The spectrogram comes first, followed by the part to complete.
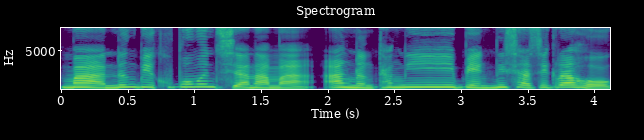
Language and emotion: Bodo, disgusted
